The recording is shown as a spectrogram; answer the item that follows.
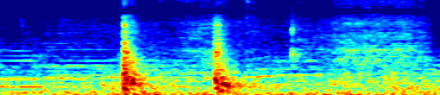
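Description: Two sharp plastic clicks, about half a second apart, as a plastic top-hat cup with a flip lid is handled, over quiet background music.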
